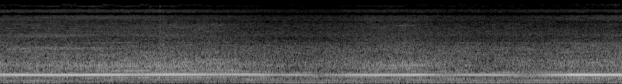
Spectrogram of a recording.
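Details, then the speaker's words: Bissell PowerForce 3522-1 upright vacuum, motor lubricated after squeaking, vacuuming carpet; steady even high hum, no squeal or rattle; normal motor running after repair. "this motor was squeaking, so I lubricated it. It should be fine now."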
